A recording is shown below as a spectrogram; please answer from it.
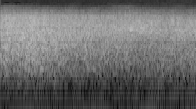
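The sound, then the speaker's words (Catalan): A foamy wave slides over beach sand with a continuous, broad rushing wash that holds at an even level from start to finish. “Una onada escumosa llisca damunt la sorra.”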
